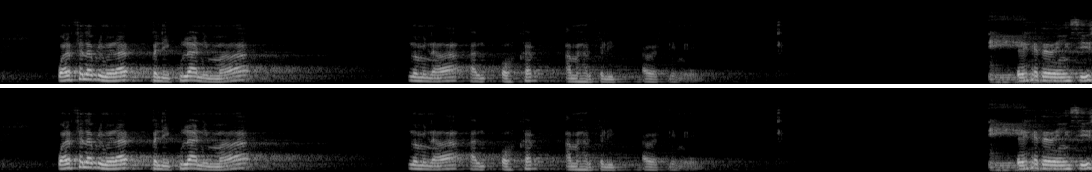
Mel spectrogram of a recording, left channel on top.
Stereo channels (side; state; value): both; identical; correlation 1.00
